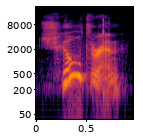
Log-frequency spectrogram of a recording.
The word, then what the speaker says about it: children: questions is, how many children do you have? How? How? Many. Many. Children. Children. Children. This word is the plural form of the word child. Also, we need to stress the first syllable.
